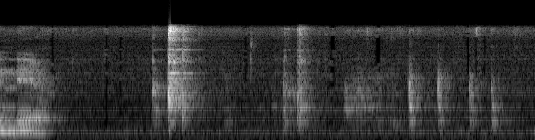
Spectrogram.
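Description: A small glass bowl clinks on a wooden board.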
